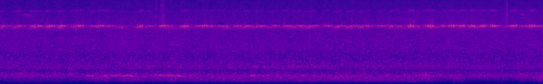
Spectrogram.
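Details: A high continuous insect drone from grasshoppers fills a wild flowery prairie, steady throughout, with faint low murmurs in the background.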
